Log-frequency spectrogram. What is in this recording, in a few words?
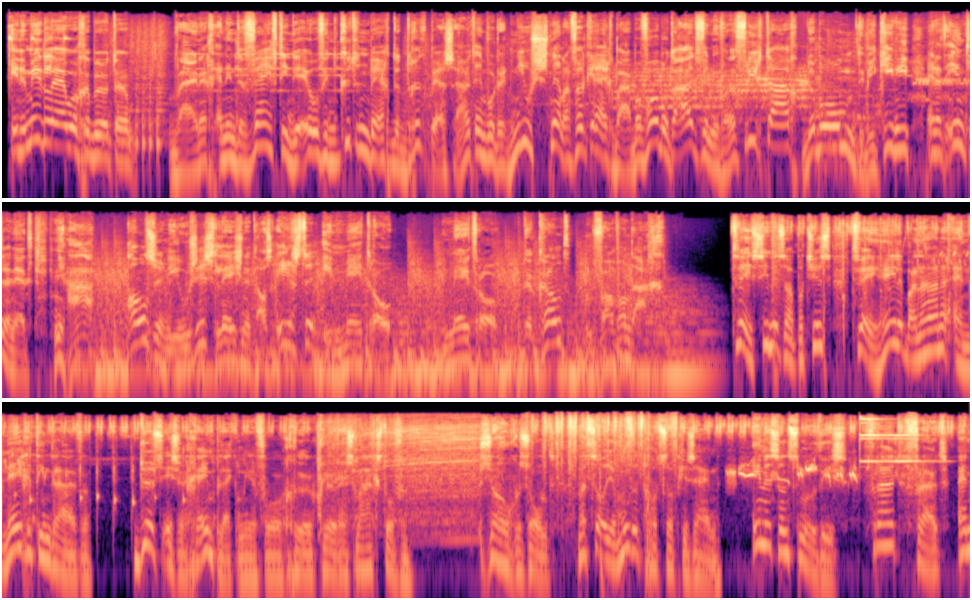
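Dutch Commercial; GoLocalise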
